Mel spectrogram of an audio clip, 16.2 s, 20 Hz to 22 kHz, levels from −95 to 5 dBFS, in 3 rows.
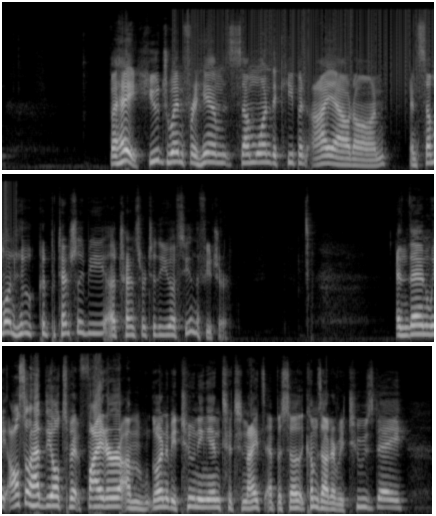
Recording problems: crackling; faint; from 2 to 5.5 s; 25 dB below the speech

